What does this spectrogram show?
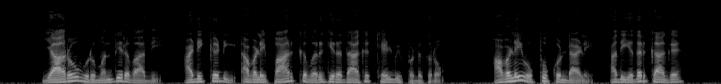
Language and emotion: Tamil, neutral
